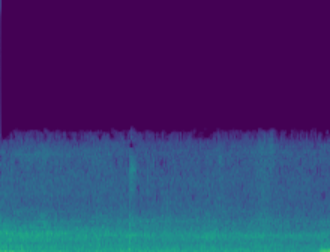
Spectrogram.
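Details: A steady hiss of vehicle and road noise, with a faint low hum throughout.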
